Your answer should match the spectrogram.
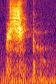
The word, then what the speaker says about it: Mexica: Mashika it whispers. It's Guucharasa. Mashika. Mashika. Mishika. Mashik meaning the whole of the people. Mashika is spelled M E X I C A.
